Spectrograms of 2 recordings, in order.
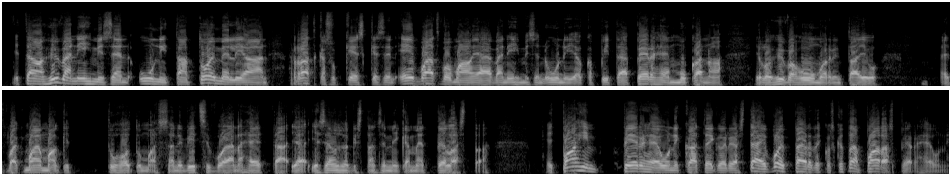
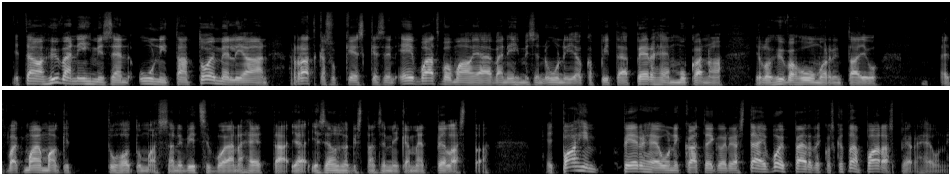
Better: second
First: distortion; slight; 6% of the sound clipped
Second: none

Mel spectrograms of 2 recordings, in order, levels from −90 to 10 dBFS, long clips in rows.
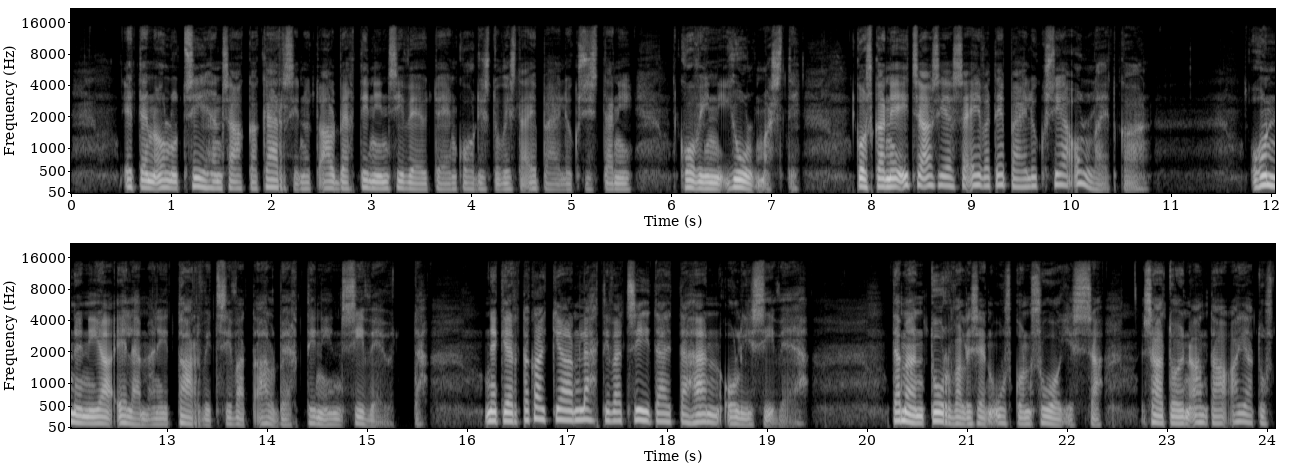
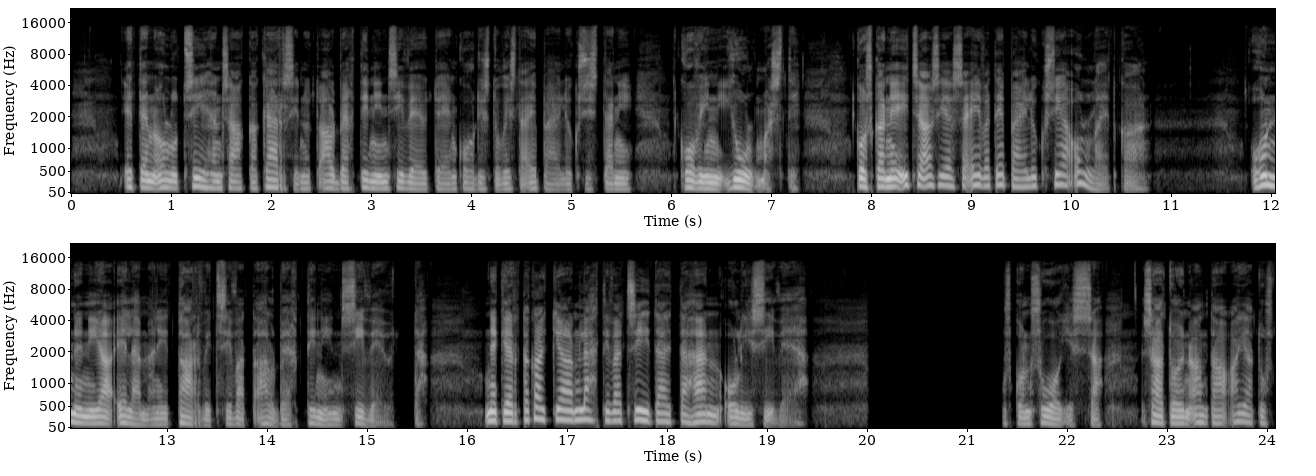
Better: first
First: none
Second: audio cutting out; at 20 s for 1.5 s

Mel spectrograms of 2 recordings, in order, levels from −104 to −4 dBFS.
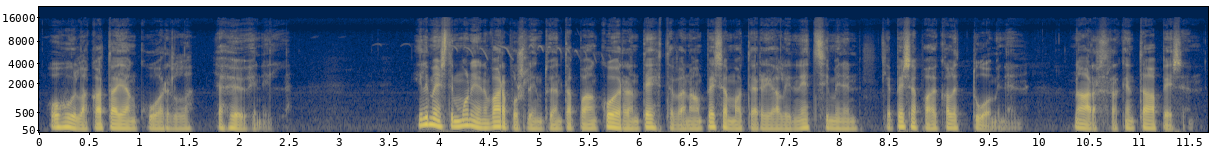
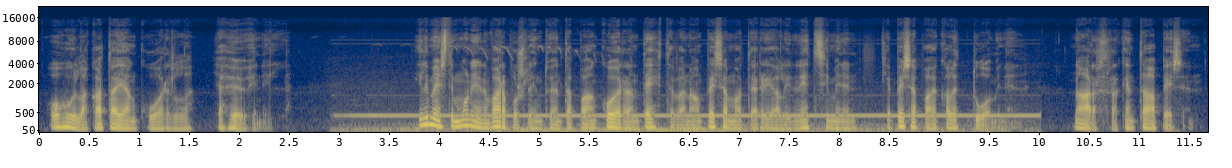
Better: first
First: none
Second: phone ringing; noticeable; from 3 to 10 s; peak 9 dB below the speech

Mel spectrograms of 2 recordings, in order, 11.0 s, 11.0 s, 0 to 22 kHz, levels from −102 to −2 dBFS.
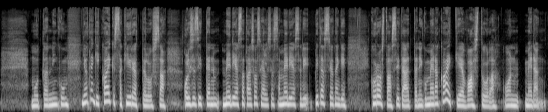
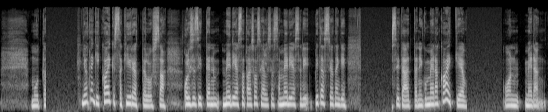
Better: first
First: none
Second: audio cutting out; at 1 s for 0.5 s, at 7 s for 0.5 s and at 9.5 s for 0.5 s

